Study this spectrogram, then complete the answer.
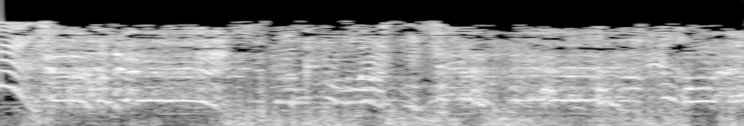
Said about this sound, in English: And now they're going outside. It's daytime. And the taunts and angry shouts continue. But again, no violent action.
